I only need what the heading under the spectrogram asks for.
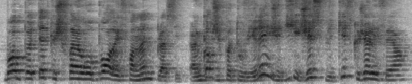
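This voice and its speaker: A lively man in a loose monologue about his racing bets, his somewhat high voice jumping between loud bursts and low mutters as he cracks bawdy jokes. The room adds a clear echo around him. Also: quick pace. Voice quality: has a noticeable accent others laugh at. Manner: animated, crude joking, big swings in pitch and loudness. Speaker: horse racing tipster. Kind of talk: casual monologue to camera.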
